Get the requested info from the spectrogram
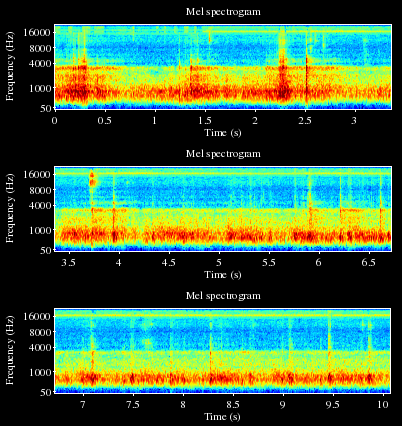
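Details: Fetal heartbeat during pregnancy on an inexpensive home handheld Doppler: steady whooshing with faint rhythmic pulsing.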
